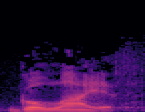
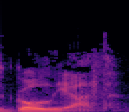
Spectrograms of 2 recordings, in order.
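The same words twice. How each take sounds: First: Said in the usual way. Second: "Goliath" said go-lee-AHT, ending in a hard t; Hebrew-style Goliath. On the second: Shown as a demonstration. Teacher naming the Philistine champion, Goliath as go-lee-AHT. Gives the giant's name in two forms.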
